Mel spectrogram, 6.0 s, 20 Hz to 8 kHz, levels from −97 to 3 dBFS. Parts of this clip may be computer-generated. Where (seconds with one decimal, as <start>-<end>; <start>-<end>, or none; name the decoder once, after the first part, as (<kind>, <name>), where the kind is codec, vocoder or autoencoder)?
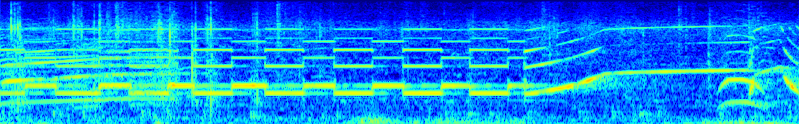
0.7-1.3 (vocoder, Vocos)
